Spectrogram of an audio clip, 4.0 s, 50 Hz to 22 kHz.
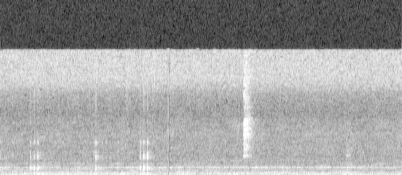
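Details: An elderly male Persian Chinchilla pet cat, aged about 15 to 16, purrs on 11 October 2019. Low steady rumble with a few short soft clicks early on and a brief sharp tick near the middle.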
